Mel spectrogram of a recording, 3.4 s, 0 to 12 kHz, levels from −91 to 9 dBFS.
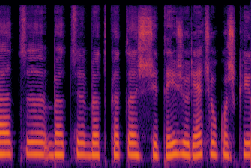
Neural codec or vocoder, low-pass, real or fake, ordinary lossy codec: codec, 44.1 kHz, 2.6 kbps, SNAC; 10.8 kHz; fake; AAC, 48 kbps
